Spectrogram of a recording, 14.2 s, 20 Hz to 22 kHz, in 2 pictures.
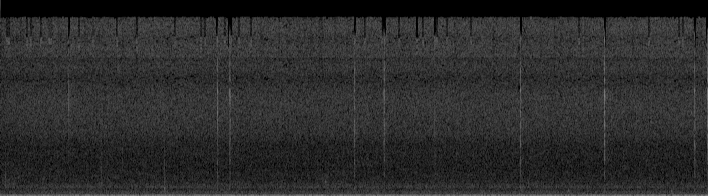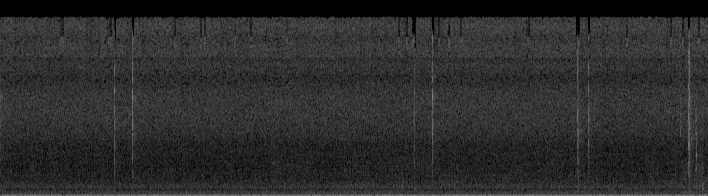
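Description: A bus in RollerCoaster Tycoon 3 gives a low, steady engine rumble and road drone, with faint ticking clicks scattered throughout and no voices.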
